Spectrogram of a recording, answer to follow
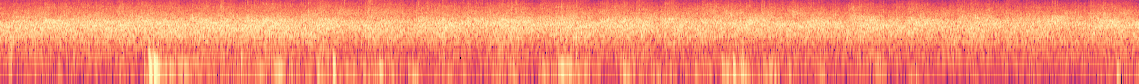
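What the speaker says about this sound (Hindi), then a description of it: "मैं चाहता हूं सबसे पहले यीशु मसीह के नाम से उसके लिए ताली बजाएं।" A church congregation applauds in a dense, steady wash of clapping that stays loud for several seconds.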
